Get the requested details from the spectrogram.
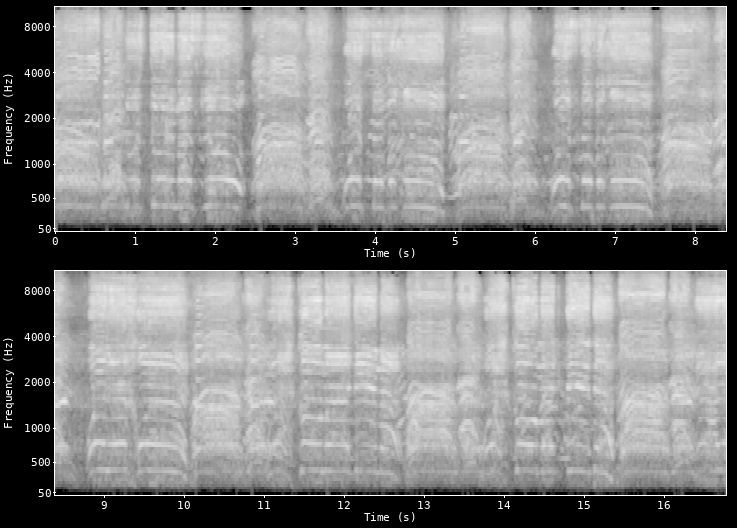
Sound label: chants from anti morsi demo in alexandria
